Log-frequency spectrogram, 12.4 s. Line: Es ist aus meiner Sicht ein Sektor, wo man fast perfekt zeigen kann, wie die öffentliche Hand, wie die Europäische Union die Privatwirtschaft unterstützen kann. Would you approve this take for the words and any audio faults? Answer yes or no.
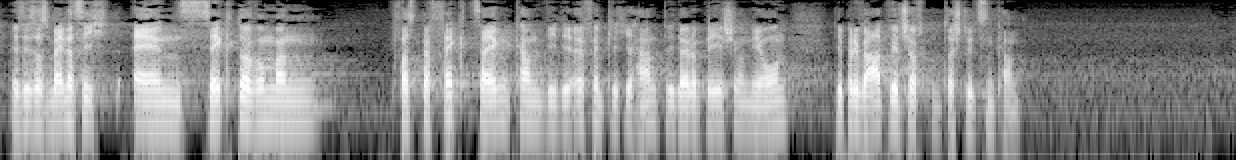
yes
